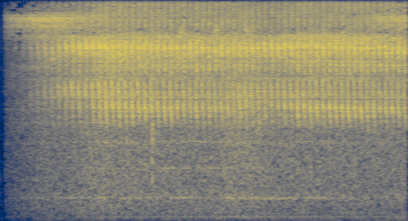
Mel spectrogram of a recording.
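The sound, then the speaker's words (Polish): Alagoas foliage gleaner song, a rapid, high-pitched pulsing trill that holds steady and loud throughout, with no voices. “Posłuchajmy Alagoas foliage gleaner, czyli liściowca leśnego.”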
